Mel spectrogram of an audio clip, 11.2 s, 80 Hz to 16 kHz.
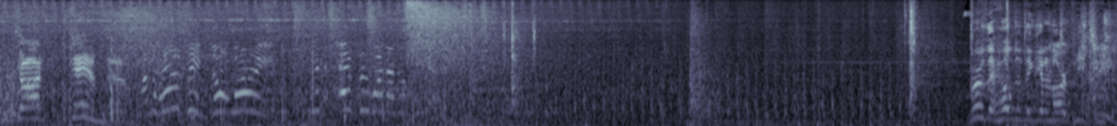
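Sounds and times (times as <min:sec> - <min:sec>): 
sharp bursts like gunfire cracking: 0:00.0 - 0:05.6
helicopter rotor thudding over engine roar: 0:00.0 - 0:11.1
speech: 0:00.4 - 0:02.7, 0:09.8 - 0:11.1.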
